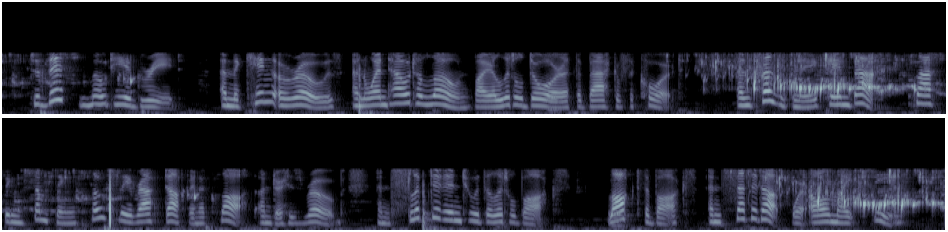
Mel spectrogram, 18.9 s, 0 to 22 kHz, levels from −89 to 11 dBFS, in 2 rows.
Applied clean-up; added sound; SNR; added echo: classical method log-MMSE.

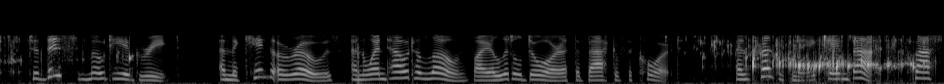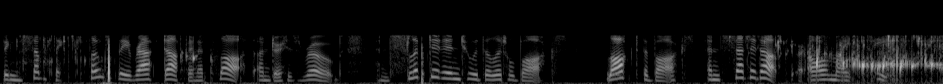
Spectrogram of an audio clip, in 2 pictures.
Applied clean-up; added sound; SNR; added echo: neural diffusion model UNIVERSE++.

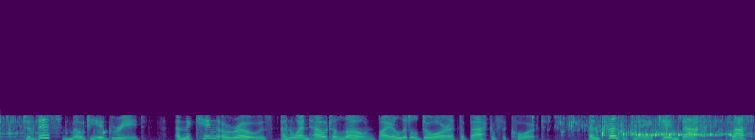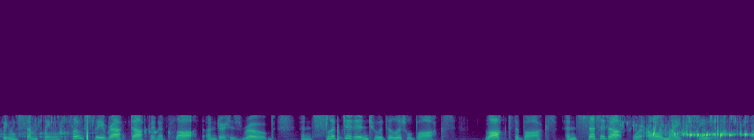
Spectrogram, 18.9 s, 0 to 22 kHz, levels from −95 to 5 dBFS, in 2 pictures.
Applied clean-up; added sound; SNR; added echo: neural mask model RNNoise.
